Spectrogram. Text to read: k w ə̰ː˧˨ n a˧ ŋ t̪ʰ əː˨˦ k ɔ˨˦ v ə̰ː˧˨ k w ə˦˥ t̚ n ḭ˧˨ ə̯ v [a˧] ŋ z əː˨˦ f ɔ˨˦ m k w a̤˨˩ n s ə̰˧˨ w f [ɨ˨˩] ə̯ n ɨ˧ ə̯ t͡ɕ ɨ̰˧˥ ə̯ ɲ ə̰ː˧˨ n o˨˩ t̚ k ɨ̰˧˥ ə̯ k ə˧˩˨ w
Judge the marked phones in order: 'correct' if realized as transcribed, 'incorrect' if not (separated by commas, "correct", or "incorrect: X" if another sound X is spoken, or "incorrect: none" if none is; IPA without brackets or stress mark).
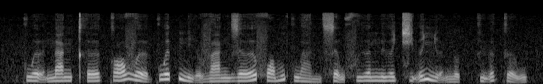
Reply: correct, incorrect: ɨ˧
